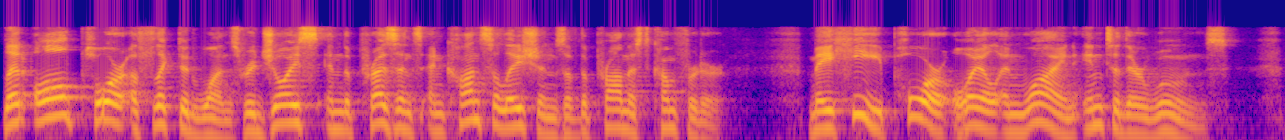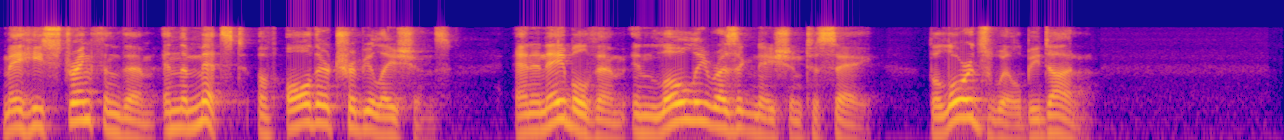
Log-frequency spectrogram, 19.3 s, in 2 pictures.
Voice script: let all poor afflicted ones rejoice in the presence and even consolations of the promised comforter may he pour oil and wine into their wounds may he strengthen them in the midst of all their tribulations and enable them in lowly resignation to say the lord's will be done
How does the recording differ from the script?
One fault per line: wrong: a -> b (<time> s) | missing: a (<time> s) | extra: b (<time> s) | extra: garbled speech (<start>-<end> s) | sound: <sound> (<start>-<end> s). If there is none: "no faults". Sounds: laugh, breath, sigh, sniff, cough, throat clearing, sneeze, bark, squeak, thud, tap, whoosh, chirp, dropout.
missing: even (3.4 s)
